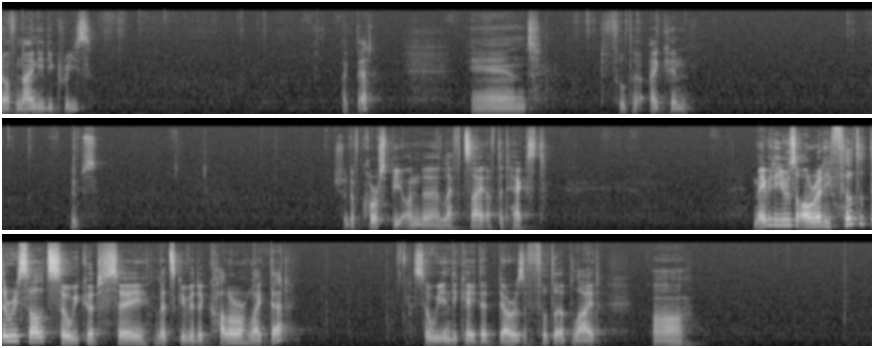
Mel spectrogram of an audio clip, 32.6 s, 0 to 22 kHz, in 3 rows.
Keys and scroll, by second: 1.8 Left, 3.1 Left, 3.1-4.0 typing, 4.5 Return, 5.5 Return, 10.2 shift+Left, 13.4 shift+Left, 15.9 shift+Left, 18.1 Right, 28.8 Up, 29.8 Down.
